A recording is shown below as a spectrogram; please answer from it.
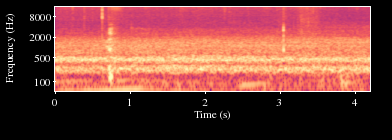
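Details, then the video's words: Wild honey bees in a hollow tree in Cambodia, disturbed as their nest is opened for honey: a steady, dense low buzzing drone throughout with a brief click near the start. "Wild honey bees in a hollow tree"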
